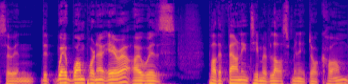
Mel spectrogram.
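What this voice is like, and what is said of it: British accent. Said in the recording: “as you can tell from the accent, I was born in the UK.”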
